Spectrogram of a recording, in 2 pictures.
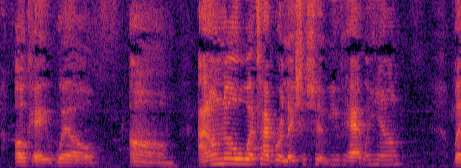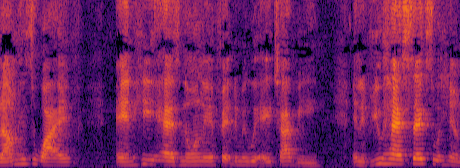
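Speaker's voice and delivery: usual speaking voice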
